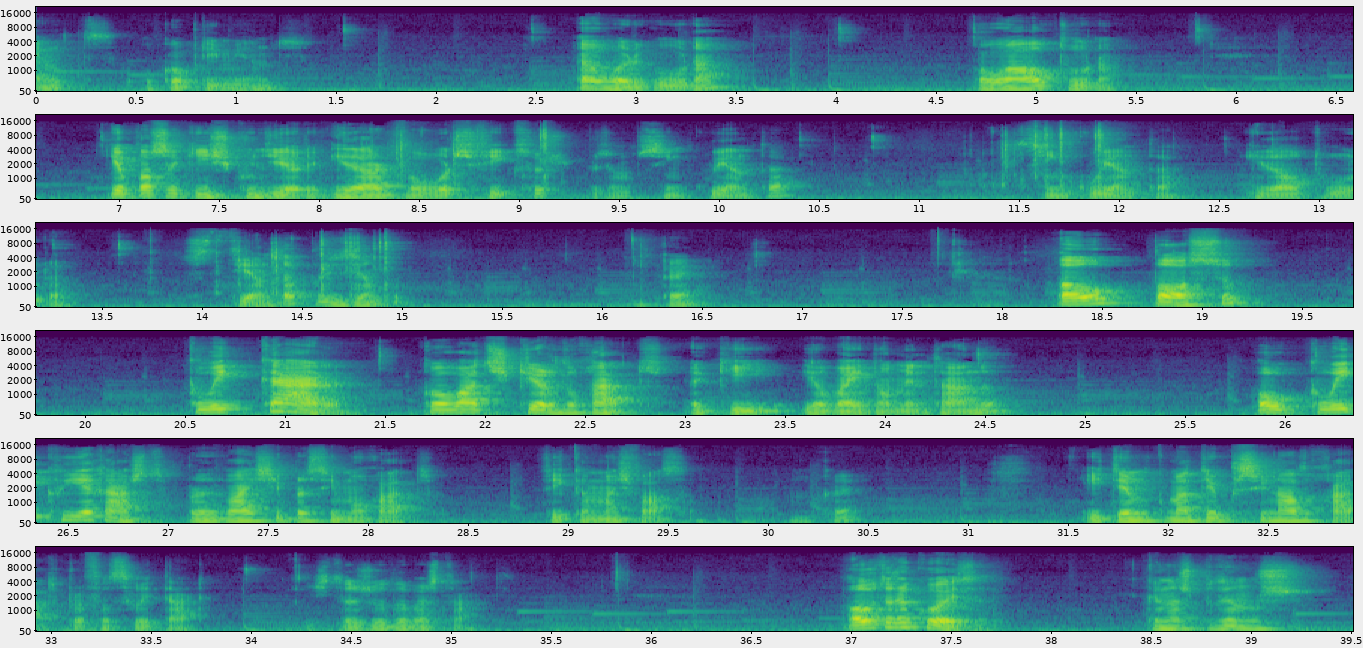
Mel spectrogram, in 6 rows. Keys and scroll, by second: 8.0-8.9 typing, 9.0 Return, 11.2 typing, 11.7 Return, 13.9-14.6 typing, 14.7 Return, 16.2 typing.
